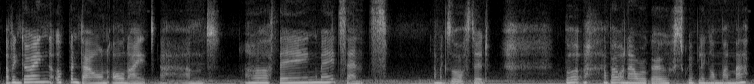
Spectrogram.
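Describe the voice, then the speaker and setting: A woman's voice: mid-range voice, close to an everyday voice. An actress in an audio drama playing an exhausted, anxious but determined woman who is recording a spoken log. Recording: clearly noisy outdoor recording with crickets.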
